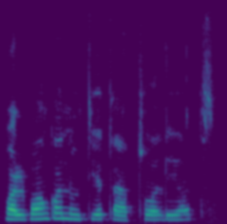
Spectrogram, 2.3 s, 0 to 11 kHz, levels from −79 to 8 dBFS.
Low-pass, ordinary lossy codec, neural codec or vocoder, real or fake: none; none; vocoder, 22.05 kHz, 80 mel bands, HiFi-GAN; fake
